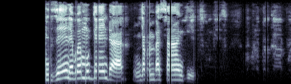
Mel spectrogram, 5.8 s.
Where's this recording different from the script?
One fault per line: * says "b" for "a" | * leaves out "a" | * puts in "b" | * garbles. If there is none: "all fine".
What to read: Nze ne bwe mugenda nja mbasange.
all fine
